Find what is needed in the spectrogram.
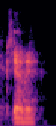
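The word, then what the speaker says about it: Pjanić: Pjanic, how do you say it? – Yeah, Pjanic.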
